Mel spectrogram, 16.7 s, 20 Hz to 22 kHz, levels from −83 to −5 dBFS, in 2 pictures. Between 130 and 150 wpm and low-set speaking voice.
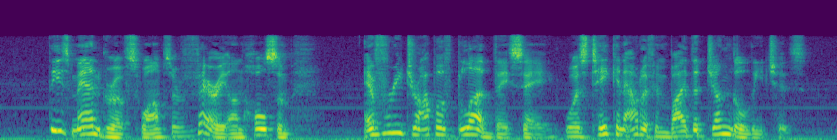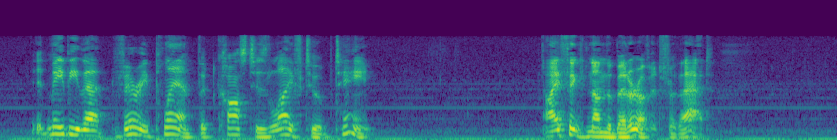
Yes: average, 140 wpm; low, 120 Hz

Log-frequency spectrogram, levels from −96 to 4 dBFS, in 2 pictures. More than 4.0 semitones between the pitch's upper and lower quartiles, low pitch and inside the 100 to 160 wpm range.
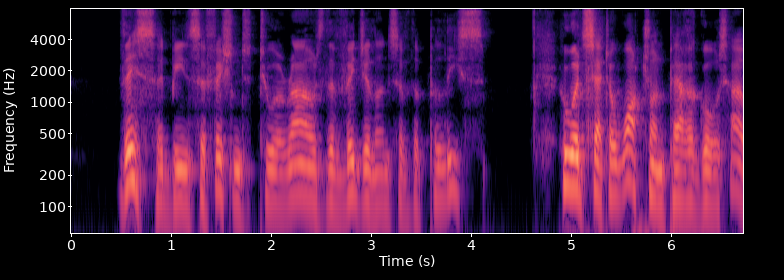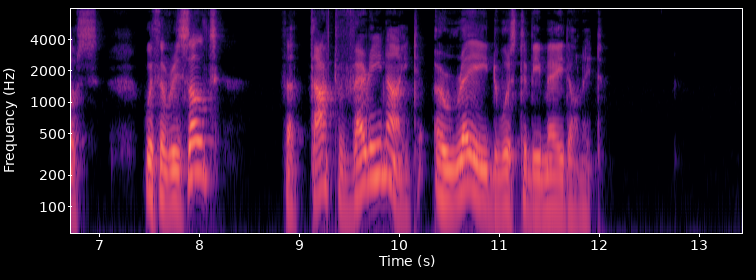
Yes: average, 5.0 semitones; low, 115 Hz; average, 150 wpm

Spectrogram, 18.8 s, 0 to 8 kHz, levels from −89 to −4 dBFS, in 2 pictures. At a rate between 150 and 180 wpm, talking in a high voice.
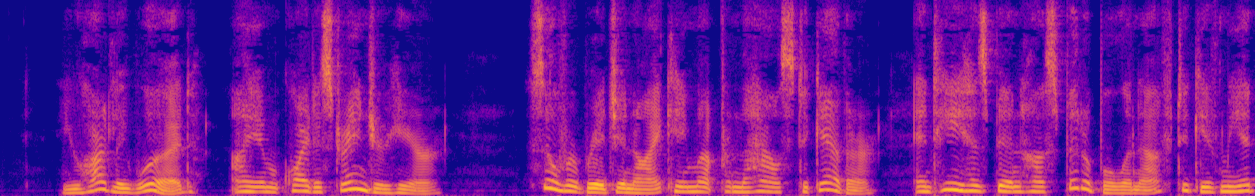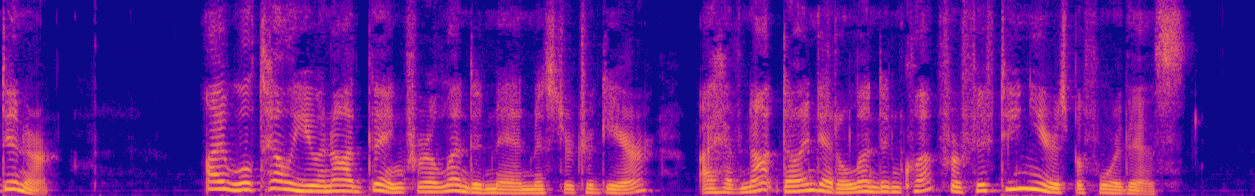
Yes: average, 175 wpm; high, 195 Hz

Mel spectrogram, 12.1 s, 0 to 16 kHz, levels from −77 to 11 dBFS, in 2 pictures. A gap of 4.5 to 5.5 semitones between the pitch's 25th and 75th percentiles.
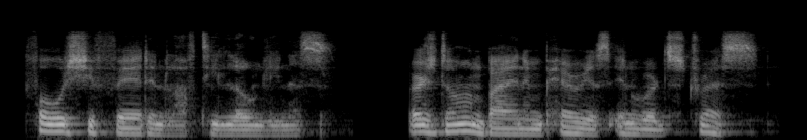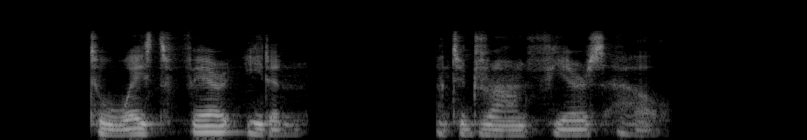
Yes: average, 5.0 semitones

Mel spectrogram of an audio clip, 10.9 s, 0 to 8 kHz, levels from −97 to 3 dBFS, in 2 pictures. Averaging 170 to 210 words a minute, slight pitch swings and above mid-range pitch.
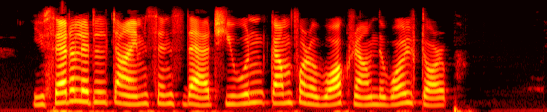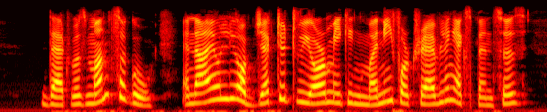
No: average, 175 wpm; average, 3.6 semitones; high, 240 Hz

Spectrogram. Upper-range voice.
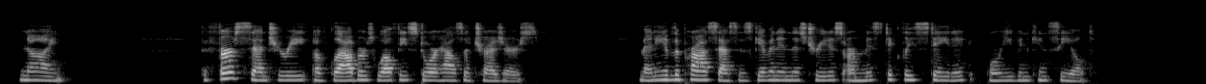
Yes: high, 195 Hz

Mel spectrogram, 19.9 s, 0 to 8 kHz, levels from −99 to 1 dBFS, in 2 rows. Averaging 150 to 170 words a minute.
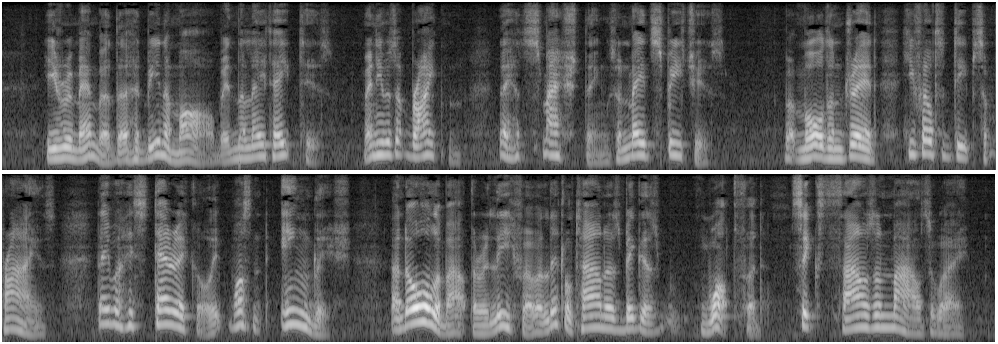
Yes: average, 160 wpm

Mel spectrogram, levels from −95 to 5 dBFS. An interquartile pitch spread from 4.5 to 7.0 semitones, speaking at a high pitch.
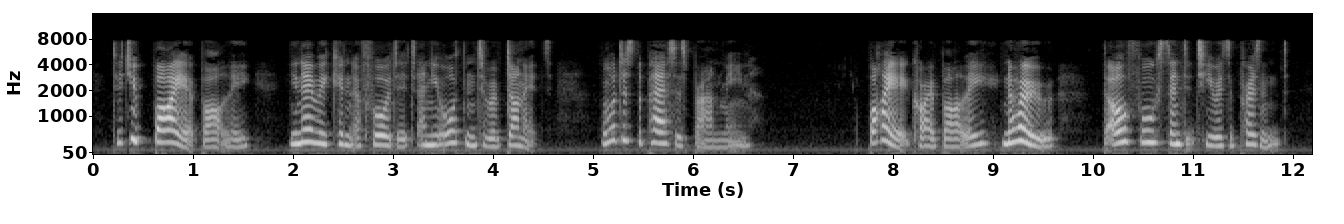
Yes: wide, 5.6 semitones; very high, 260 Hz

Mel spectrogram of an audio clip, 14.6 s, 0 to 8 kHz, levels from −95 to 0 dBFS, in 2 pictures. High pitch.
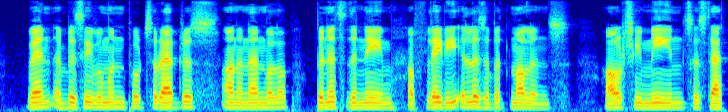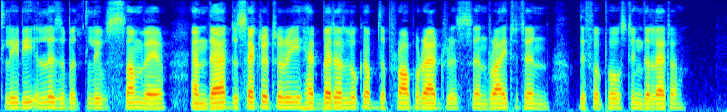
No: low, 130 Hz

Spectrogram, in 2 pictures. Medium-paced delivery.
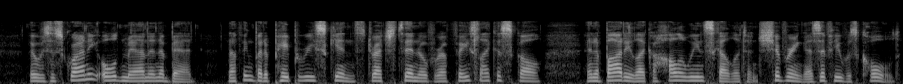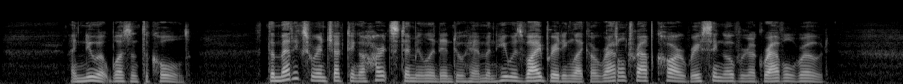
No: fast, 210 wpm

